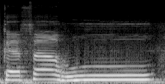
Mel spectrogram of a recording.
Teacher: را کے اوپر پیش یا زبر کی صورت میں را موٹی پڑی جاتی ہے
